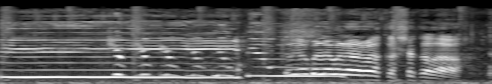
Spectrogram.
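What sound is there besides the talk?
yawn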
